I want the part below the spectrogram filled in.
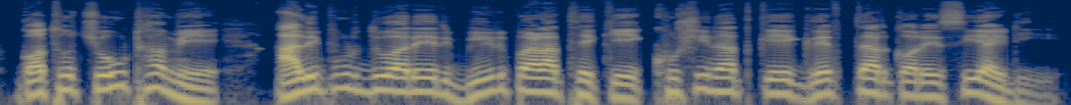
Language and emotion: Bengali, neutral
